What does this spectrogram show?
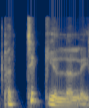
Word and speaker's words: particularly: same way particularly yeah the stress on the second syllable yeah that's right particularly so be careful with this first a because we have a schwar sound here P rather than having the a it's a uh instead yeah so watch out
